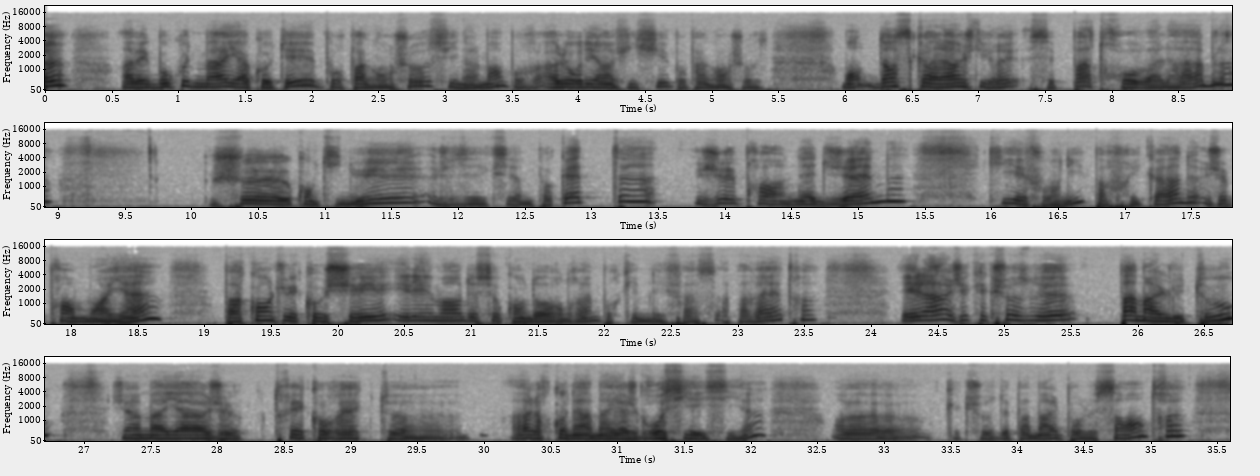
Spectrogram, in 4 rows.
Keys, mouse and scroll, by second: 2.3-4.1 drag, 4.4-5.7 drag, 5.9 click, 8.3 click, 8.8 space, 10.9 click, 13.2 click, 14.9 click, 20.5 click, 23.4 click, 24.7-25.7 drag, 27.5 scroll up 1, 28.5-30.5 drag, 31.5-32.3 drag, 33.3 click.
